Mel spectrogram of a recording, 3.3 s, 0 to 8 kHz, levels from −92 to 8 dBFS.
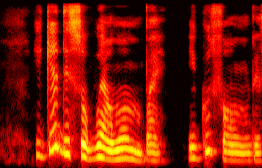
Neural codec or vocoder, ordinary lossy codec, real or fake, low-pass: codec, 24 kHz, 3.1 kbps, DualCodec; none; fake; 7.2 kHz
